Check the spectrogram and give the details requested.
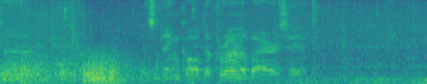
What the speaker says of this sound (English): sorry for the thunder in the background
